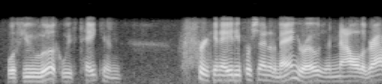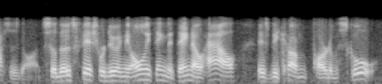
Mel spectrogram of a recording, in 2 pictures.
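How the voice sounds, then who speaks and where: A man's medium-pitched, plain, everyday voice with an American accent, ordinary pitch variation and a moderate pace. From Florida (Brevard County). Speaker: fishing guide. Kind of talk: casual chat.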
